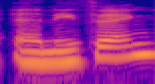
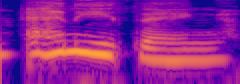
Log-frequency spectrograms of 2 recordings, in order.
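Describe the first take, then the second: First: "Anything?" low with a rising end; questioning ANYTHING. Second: "Anything." as a settled statement; confirming ANYTHING. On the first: Boyfriend checks what she can do, low questioning "Anything?". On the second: Girlfriend confirms she can do it, assured "Anything.". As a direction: answer "Anything." firmly, without a questioning rise. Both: Acted.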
